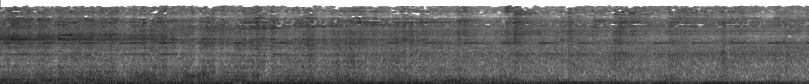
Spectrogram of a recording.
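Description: A freight train of loaded open hopper cars rolling past and away over a grade crossing, its wheels rumbling and clacking on the rails and the sound easing slightly in the second half. The crossing bell rings over it.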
